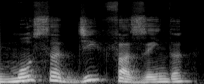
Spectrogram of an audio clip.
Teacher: considerando-se tanto o fonema i como a redução de e para i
